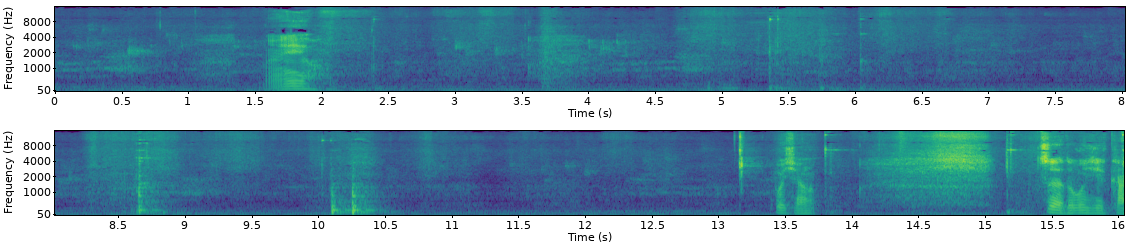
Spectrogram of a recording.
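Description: Metal pieces clink together as they are handled.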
